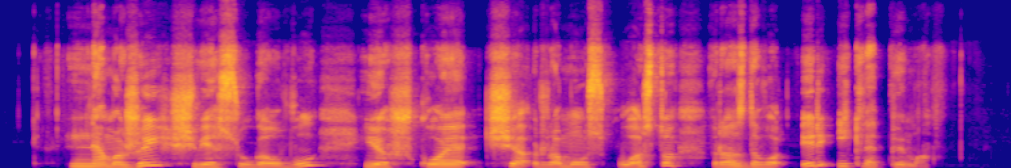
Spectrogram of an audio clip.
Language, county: Lithuanian, Vilnius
